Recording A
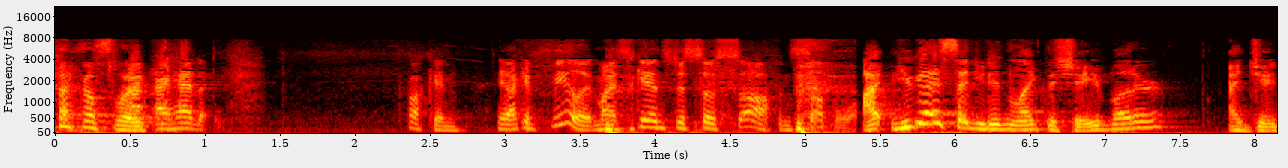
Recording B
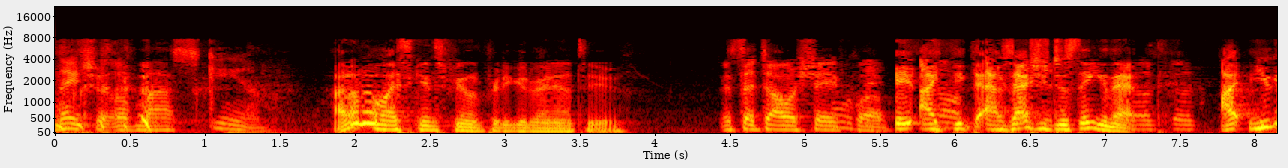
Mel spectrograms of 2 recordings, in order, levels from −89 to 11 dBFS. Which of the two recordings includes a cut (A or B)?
A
